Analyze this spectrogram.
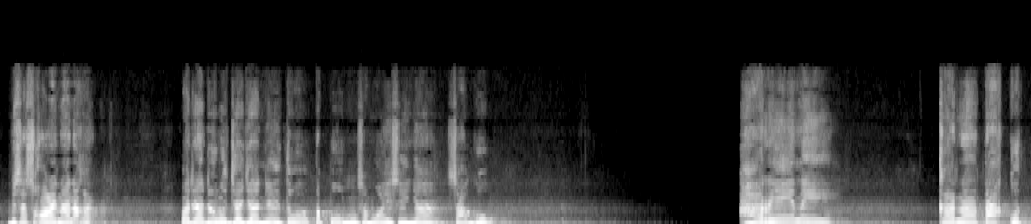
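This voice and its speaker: A woman preaching a sermon in a blunt, emphatic way, dropping English phrases into her talk. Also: high-pitched.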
